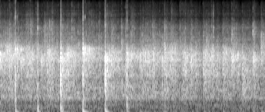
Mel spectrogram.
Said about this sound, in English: Let's give a round of applause for Annie Fisher STEM.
